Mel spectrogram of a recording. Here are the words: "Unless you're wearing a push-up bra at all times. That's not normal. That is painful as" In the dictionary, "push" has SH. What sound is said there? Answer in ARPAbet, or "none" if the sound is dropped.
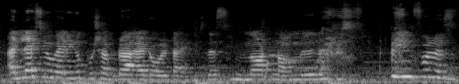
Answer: SH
